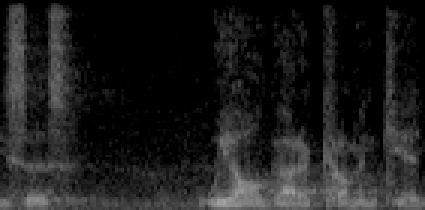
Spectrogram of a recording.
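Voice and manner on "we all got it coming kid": very deep, very quiet gravelly murmur under the breath. Retelling a movie character's reply to a justification, in a gravelly Clint Eastwood voice. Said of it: "gravelly voice".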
